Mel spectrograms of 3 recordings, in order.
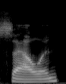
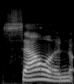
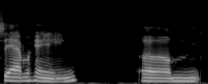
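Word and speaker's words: Samhain: their New Year celebration the name itself which looks like it should be pronounced Sam ha um was a time when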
